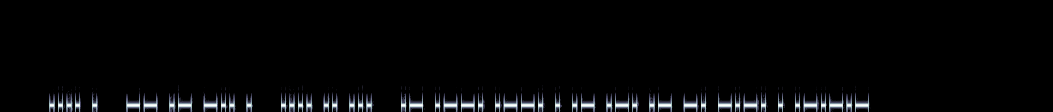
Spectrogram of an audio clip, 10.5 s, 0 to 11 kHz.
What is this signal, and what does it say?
Morse code, heard as a keyed tone, about 28 wpm, 700 Hz. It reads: HE MADE HIS APPEARANCE.
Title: Sentences from Top 1100 Words 28wpm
